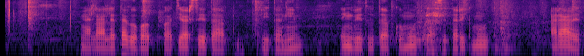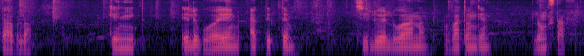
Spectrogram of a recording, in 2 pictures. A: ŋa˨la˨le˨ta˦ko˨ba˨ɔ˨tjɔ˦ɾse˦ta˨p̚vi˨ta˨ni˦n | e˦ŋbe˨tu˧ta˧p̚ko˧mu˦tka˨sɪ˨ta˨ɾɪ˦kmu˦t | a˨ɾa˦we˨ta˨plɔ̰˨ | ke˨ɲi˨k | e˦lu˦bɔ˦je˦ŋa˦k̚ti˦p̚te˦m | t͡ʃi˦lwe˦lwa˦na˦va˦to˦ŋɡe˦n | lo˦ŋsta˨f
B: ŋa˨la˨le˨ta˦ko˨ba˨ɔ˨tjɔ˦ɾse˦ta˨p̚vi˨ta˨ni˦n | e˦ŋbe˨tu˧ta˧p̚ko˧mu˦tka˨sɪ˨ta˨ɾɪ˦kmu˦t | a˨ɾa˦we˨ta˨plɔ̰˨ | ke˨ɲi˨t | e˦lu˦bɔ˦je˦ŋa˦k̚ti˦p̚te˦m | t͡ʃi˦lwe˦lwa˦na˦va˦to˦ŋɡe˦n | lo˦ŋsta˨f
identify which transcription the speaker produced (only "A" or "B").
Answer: B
